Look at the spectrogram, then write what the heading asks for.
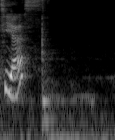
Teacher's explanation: It's a type of affricate consonant pronounced with the tip or blade of the tongue against the alveolar ridge. · It represents a voiceless alveolar affricate.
